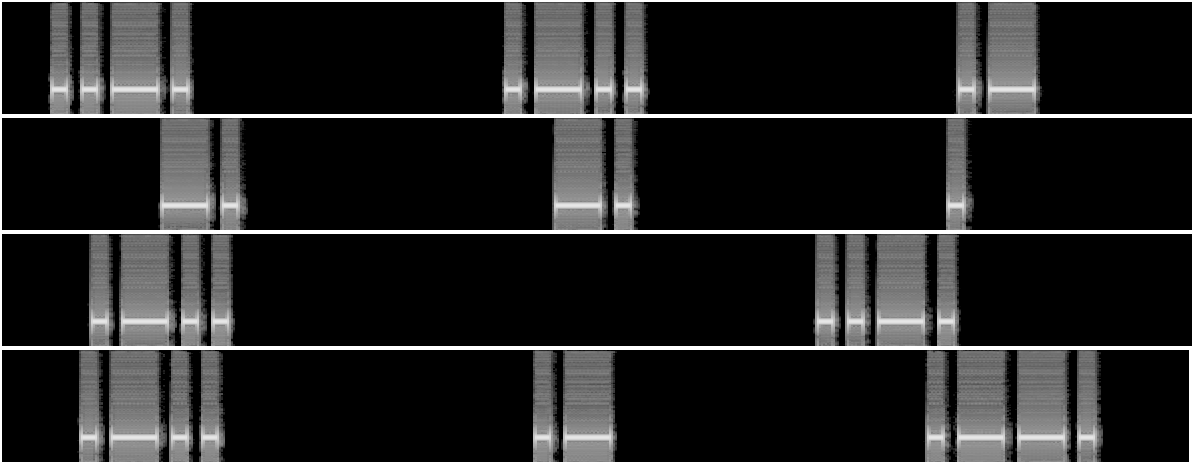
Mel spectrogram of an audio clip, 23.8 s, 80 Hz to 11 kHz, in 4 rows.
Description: Morse code, heard as a keyed tone, about 16 wpm, spaced as for 5 wpm, 800 Hz. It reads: FLANNEL FLAP
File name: Prefixes / FLs & THs / FL Runs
